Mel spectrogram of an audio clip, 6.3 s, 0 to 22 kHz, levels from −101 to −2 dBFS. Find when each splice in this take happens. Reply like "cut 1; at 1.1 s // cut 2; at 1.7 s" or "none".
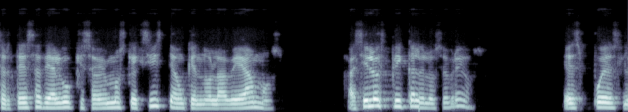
cut 1; at 4.2 s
